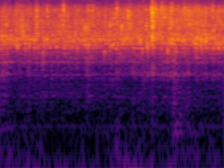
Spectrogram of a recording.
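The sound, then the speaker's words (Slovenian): Meat with crispy, well-browned skin sizzles as it fries in oil in a pot, giving a steady, dense hiss throughout with no talk. “zdaj, ko je v bistvu meso že lepo zapečeno, ko je koža že očitno hrustljava, bom dal meso ven na krožnik.”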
